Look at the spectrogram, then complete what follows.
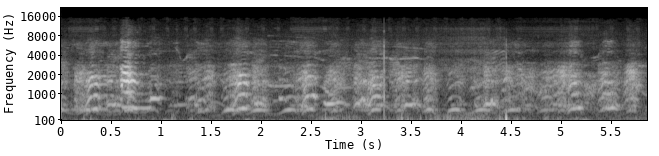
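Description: A chorus of many harnessed sled dogs barking and yipping at once, overlapping high calls without a break. A single knock about three-quarters through.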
